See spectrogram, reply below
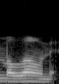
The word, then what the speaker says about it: Melone: My last name is spelled a little differently. You got it right the first time, Scott, which is great. But that's B as in Bob, last name Malone, M-E-L-O-N-E.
